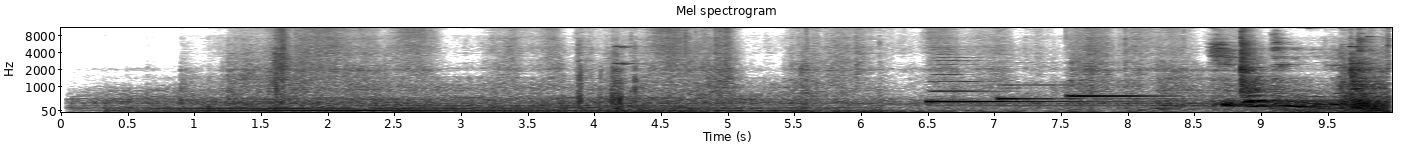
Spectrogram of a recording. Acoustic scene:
elevator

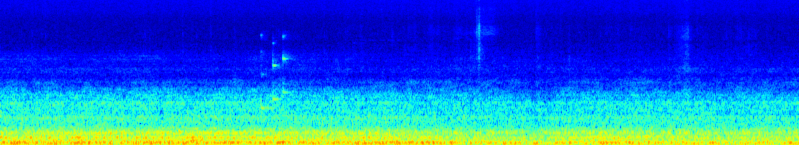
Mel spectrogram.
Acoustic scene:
car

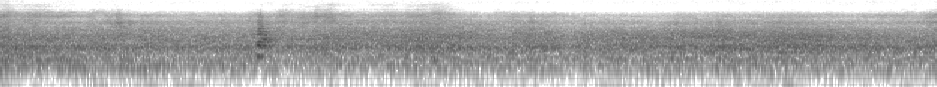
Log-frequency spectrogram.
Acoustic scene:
street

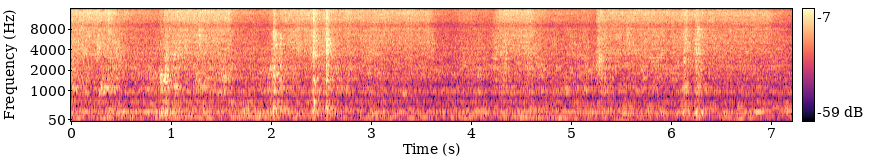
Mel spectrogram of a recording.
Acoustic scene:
restroom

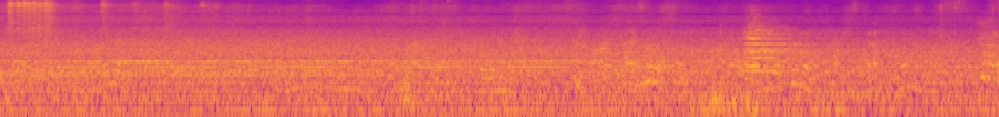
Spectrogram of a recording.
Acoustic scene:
subway train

